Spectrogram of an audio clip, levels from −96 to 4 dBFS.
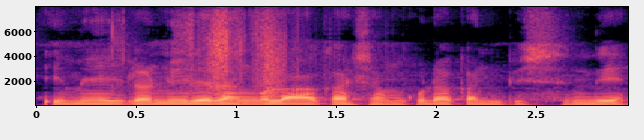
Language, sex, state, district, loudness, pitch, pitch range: Telugu, male, Andhra Pradesh, Sri Satya Sai, -17 LUFS, 115 Hz, 110-115 Hz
